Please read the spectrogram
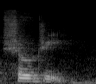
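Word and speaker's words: shōji: His final essay, the very last essay in the 95 essays that we call the Shobogenzo, is called shoji, uh, which we translate as birth and death. And actually, this turns out to be the Japanese pronunciation of shengsi, which I mentioned above, that compound that means alive dead.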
